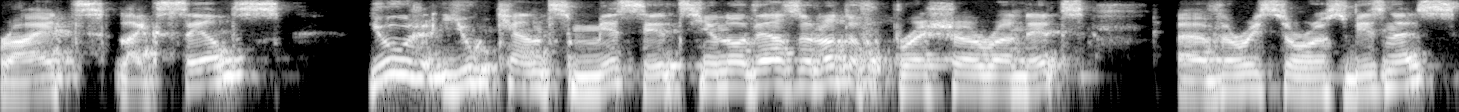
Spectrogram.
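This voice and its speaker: A man with a French accent speaks at a moderate pace in a fairly high pitch, his loudness very even. His pitch swings very widely, and room echo is audible. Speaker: podcast host. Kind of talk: interview conversation. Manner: halting.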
